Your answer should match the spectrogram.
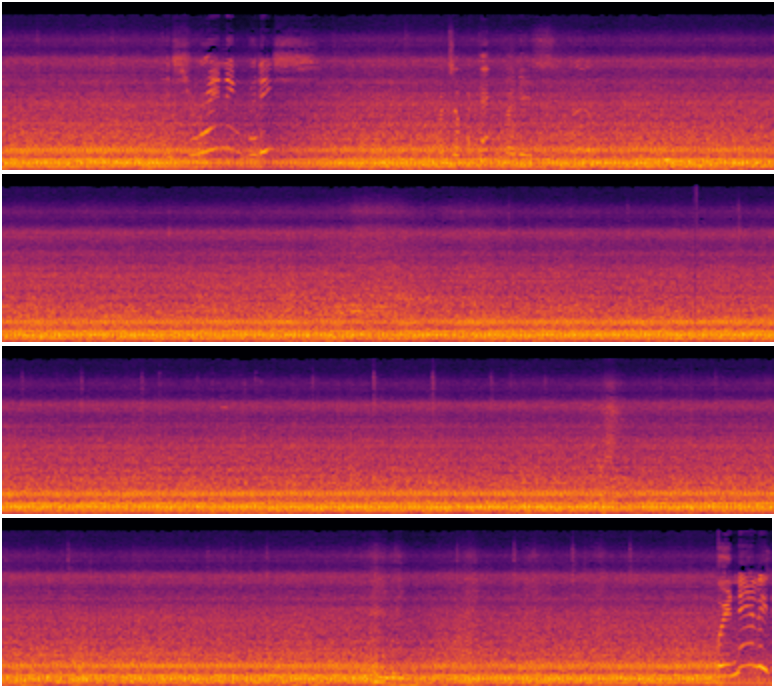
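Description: Camper van's engine and road noise heard from inside the cab while driving, a steady drone.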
